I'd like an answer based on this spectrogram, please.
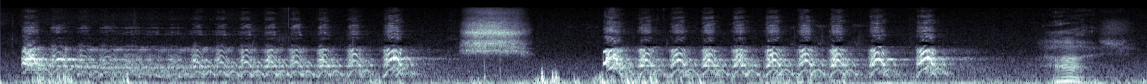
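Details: Dog keeps up its nuisance barking in two long, rapid strings of barks. Between them comes a hushing sound, and a short human voice is heard at the end.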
